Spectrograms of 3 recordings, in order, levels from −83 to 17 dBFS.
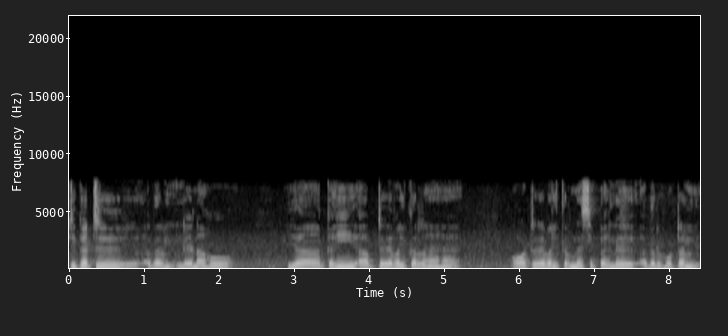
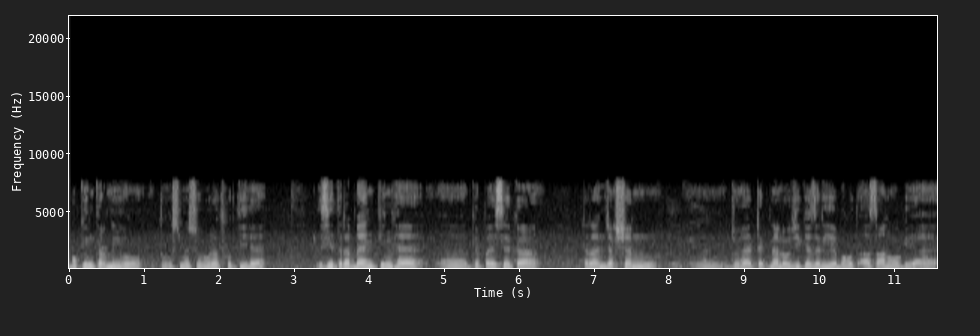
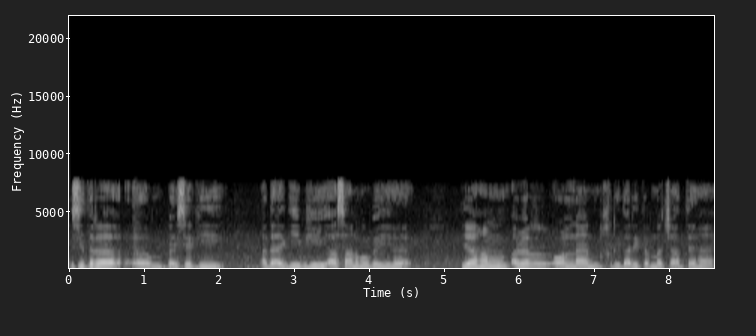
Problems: constant background noise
